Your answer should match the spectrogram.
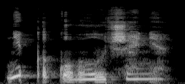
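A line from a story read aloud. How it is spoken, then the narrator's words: Whisper from behind. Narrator (Russian): шепнула за его спиной ласточка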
